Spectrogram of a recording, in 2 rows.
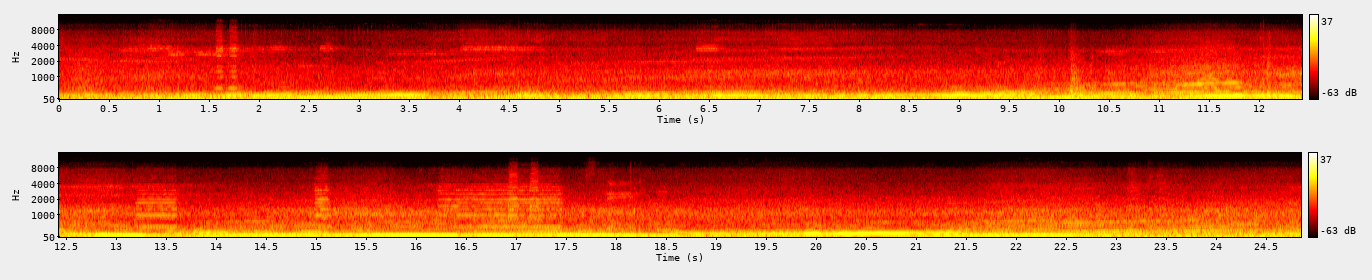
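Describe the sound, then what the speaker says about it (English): A used 2007 Honda Civic's exhaust drones steadily while driving, its engine tone rising and falling with the revs for about twenty-five seconds, loud and close, with no talking. "So I guess you enjoyed the noise from the exhaust."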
